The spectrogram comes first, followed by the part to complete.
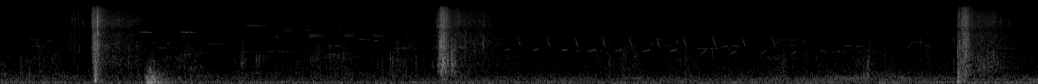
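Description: Spade digging up sod: a few sharp, short strikes and scrapes of the blade into turf and soil, about four in all, one of them a dull thud. Birds chirp faintly in the background.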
